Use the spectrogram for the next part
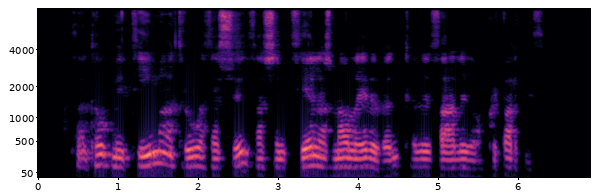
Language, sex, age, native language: Icelandic, male, 30-39, Icelandic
